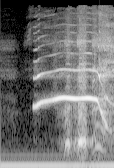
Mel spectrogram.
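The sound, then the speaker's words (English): A strained, squeaky attempt at whistling: one thin, high tone held for about a second before it cracks and trails off, fairly loud with no talking. “If I try to whistle, it'll sound like I'm squeaking.”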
